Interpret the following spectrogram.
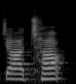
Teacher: अघोष व्यंजन जिनमें स्वर तंत्रियों में कंपन ना हो। तो प्रत्येक वर्ग का पहला, दूसरा व्यंजन अघोष अघोष होता है और तीसरा, चौथा, पांचवा जो होता है वो सघोष होता है।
